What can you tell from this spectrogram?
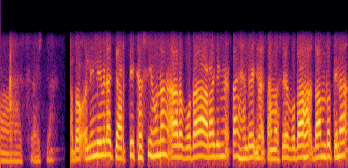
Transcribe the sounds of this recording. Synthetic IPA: aat͡ʃʰa̰t͡ʃʰa | a̰d̪ɔʔə̰liniminat͡ʃaɾʈikʰəsiɦunaŋaɾbɔd̪aːɾaɡic̚mɛʔtaŋɦɛndəc̚mɛʔtamasɛbɔd̪aɦa̰ʔd̪amd̪ɔt̪ɛnaʔ

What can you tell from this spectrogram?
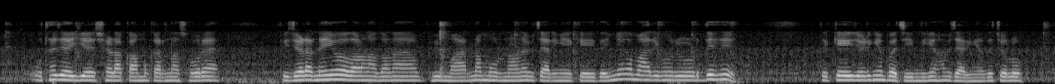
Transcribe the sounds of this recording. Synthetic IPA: ʊt̪ʰːeːd͡ʒaːiːɛːʃəɽaːkəmkəɾnaːsoːɾɛː | pʰiːd͡ʒeːɽaːnəĩːɦoːd̪aoːnaːd̪oːnaːbiːmaːɾnaːmuːɾnaːnẽːʋɪt͡ʃaːɾɪjãkeːiːt̪eɪjãːkemaːɾimuːɾeːʊɽd̪eːɦeː | t̪eːkeːiːd͡ʒeːɽɪjãːbət͡ʃiːnd̪ɪjãːbɪt͡ʃaːɾɪjãːt̪eːt͡ʃəloː

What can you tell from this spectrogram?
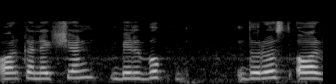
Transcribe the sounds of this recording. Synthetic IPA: ɔːɾkɐneːkʃənbɪlbʊk | d̪ʊɾʊst̪ʰɔːɾ

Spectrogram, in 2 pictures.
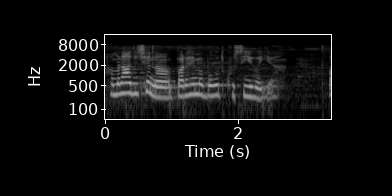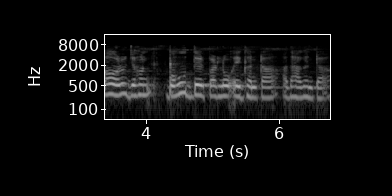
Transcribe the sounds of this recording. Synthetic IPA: həmɾad͡ʒet͡ʃʰɛnəpəɾɦemebəɦut̪kʰusiɦoijḛ | ɔːɾd͡ʒəɦənbəɦut̪̚d̪eɾpəɽ̤lũʔek̚ɡʱəɳʈaəd̪ʱaɡʱəɳʈa

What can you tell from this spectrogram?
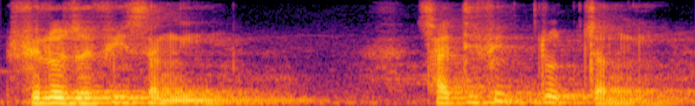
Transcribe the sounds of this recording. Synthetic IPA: pʰilozopʰisɐ̰ŋḭ | sajntipʰik̚tɾot̚sa̰ŋːḭ

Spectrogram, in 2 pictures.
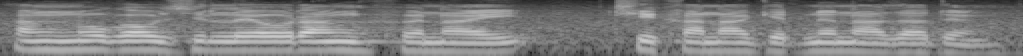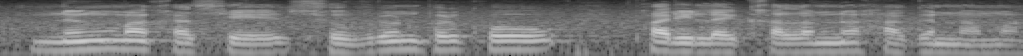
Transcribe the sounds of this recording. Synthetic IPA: aŋnɔɡawzilejawɾaŋhɯnaj | tʰikʰanaɡet̚nɯnazadɯŋ | nɯŋmakʰasesubɾonpʰɯɾkʰɯwpʰaɾilajkʰalamnɯhaɡɯnːama

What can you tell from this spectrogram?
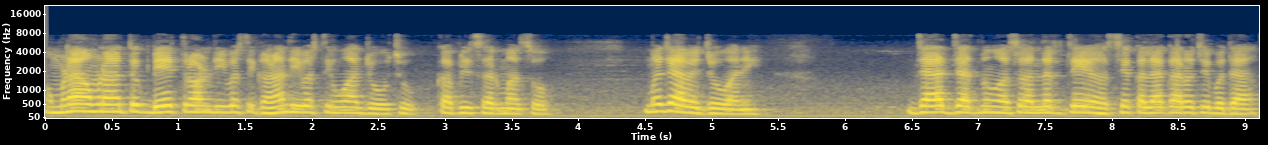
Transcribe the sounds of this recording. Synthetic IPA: ɦəmɽ̃aɦəmɽ̃at̪obet̪ɾəɳd̪iʋəst̪ʰiɡʱəɽ̃ãd̪iʋəst̪ʰiɦũãd͡ʒoũt͡ʃʰũkəpilsəɾmãso | məd͡ʒaʋed͡ʒoʋani | d͡ʒat̪̚d͡ʒat̪nũɦəsənd̪əɾt͡ʃeɦəsjəkəlakaɾot͡ʃʰebəd̪ʱa

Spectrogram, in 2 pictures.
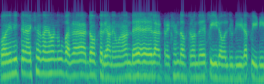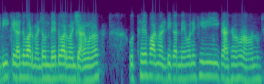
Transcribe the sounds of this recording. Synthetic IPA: koːiniːkənɛːkʃənkɛ̃ːɦoːnũːpɛːd̪ɛːd̪ɔːkt̪əɾd͡ʒaːɽeːʋoːnãːɦʊ̃nd̪eːlɛːkʈɾeːʃənd̪əft̪əɾɦõnd̪eːpiːɖəbəld͡ʒuɖiːd͡ʒeːɽaːpiːɖiːɖiːkɪɽaːɖɪʋəːɽmɛ̃ːɳʈɦʊ̃nd̪eːɖɪʋəːɽmɛ̃ːɳʈd͡ʒa̰ːɽ̃eːɦoːɳaː | ʊt̪ʰːeːpʰaːɾmɛːlɪʈiːkəɾneːʋəniːsiːɾiːkənɛːkʃənɦoːɽaːɦoːnũː

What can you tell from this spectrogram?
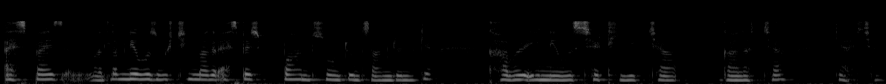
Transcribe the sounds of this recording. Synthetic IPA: ɐspɐjzmɐt̪lɐbneʋuzbuʃt͡ʃʰinʲmɐɡɐɾɐspɐjzpɐnd̪sõːt͡ʃunsaːmd͡ʒunki | kʰɐbɐɾineʋuzt͡ʃʰɐʈʰiːkt͡ʃʰɐ | ɡɐlɐt̪̚t͡ʃʰɐkʲaht͡ʃʰɐ

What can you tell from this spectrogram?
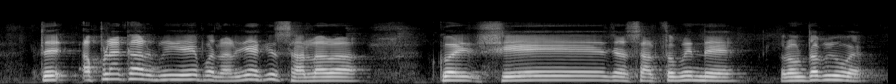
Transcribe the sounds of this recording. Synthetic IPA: t̪eːəpnãːkəɾbĩːeːpət̪añiːɛːkɪsaːlãːɾaː | koːiːʃeː | d͡ʒãːsət̪mɪne | ɾɔ̃ːnd̪aːbiːɦoːɛː

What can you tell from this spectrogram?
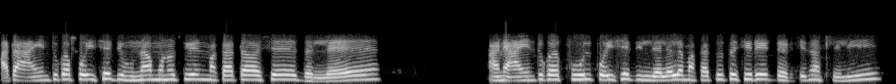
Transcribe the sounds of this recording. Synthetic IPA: a̰t̪aaint̪ukapəjɕed̪iũnam̤əɽ̃ũnt̪uenm̤akat̪aəɕed̪ʱəlːe | aɽ̃iaint̪ukafuːlpəjɕed̪iljalalam̤akat̪uːt̪əɕiːɾeʈ̚ɖ̪ʱəɽt͡ɕiːnəsleliː

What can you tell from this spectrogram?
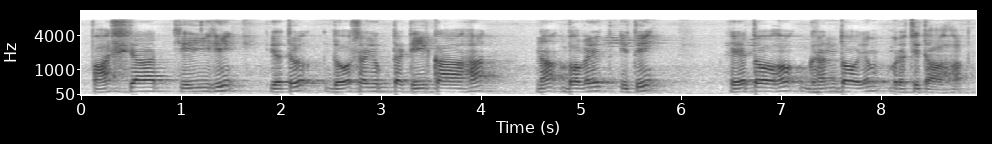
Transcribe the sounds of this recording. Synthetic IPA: paːʂjaːt̪jɐjɦijɐt̪ud̪oːʃɐjuk̚t̪ɐʈiːkaːɦɐ̆ | nɐbʱɐʋeːt̪it̪i | heːt̪oːɦɐɡʱɾɐnt̪oːjɐmɾɐt͡ʃit̪aːɦɐ̰

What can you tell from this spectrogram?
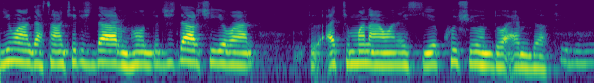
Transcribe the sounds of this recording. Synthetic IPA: jiʋãːnɡɐsãːnt͡ʃʰiɾiʃd̪aːɾnɦond̪ɾiʃd̪aːɾt͡ʃʰijiʋãːn | t̪ɨ̰ʔɐ̰t͡ʃʰimɐnaːʋɐnesjekʰuʃiũnd̪oʔɐ̰md̪o

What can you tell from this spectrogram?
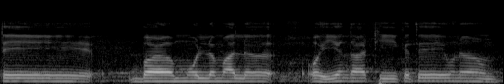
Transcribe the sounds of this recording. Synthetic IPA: t̪e | bəɽmolmaːl | oːiə̃nd̪aːʈʰiːkt̪eːʊn

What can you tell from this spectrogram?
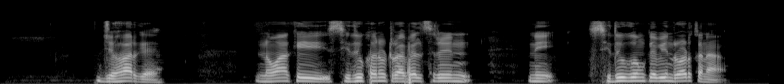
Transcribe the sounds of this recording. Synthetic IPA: d͡ʒɔɦaɾɡɛ̰ | nɔwakisid̪ʱukʰanuʈɾabʱɛlsɾin | ni | sid̪ʱuɡɔmkɛbinɾɔɽkana̰

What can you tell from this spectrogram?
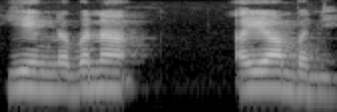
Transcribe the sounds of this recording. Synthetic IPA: jeŋnɐbɐnɐː | jambɐni

